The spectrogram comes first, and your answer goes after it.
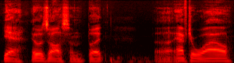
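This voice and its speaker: A man's voice: deep voice, steady tone, normal speed, no room sound. An American man co-hosting sports talk radio, speaking casually in rambling anecdotes and asides.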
